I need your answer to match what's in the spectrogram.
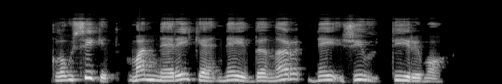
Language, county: Lithuanian, Šiauliai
